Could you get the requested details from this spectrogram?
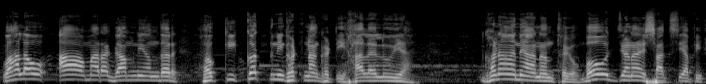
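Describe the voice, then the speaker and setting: A man preaching a sermon as pastor with a Gujarati accent, calling out to the congregation and slipping into a sung delivery. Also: high voice. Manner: animated call-and-response preaching, sometimes sung.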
